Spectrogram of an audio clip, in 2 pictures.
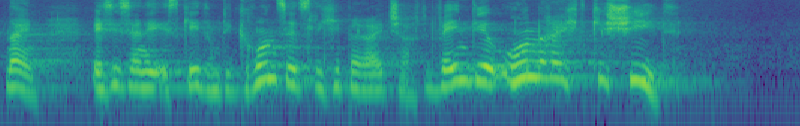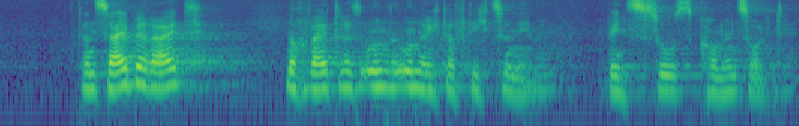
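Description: Gravelly-voiced preacher in a reverberant hall. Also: male voice, high-pitched, animated, moderate pace, a little mellow. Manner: conversational, many restarts and fillers, rhetorical questions. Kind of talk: sermon, verse-by-verse Bible exposition.

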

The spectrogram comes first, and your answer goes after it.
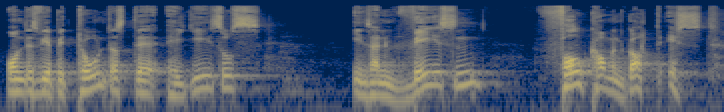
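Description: A man's voice: fairly high pitch, sing-song, unhurried, dark tone, slightly rough. A man teaching a Bible study, explaining carefully, stressing key words and checking in with his listeners.

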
